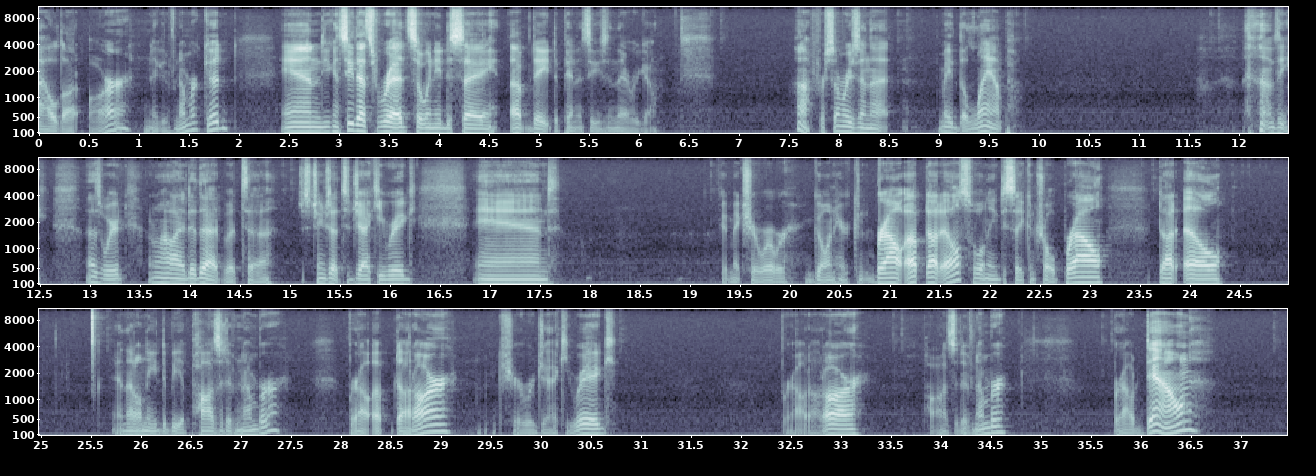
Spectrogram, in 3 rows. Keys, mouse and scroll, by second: 4.0 middle click, 4.7-6.5 drag, 6.8-11.6 drag, 11.8-13.6 drag, 14.0-15.8 drag, 17.6-21.1 drag, 21.5-23.3 drag, 25.6-27.5 drag, 28.1-32.7 drag, 33.6-35.5 drag, 35.7-37.4 drag.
